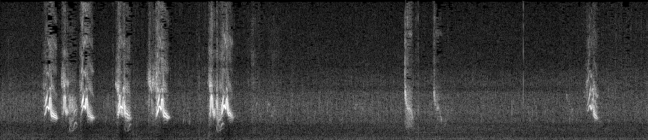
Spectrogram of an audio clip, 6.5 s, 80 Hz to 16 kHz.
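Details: Sparrows gathered on a bench at a Tenmangu shrine, Japan, on 30 January 2020, giving a fast run of about eight sharp chirps in pairs and triplets, then a few isolated chirps after a pause, over soft ambient noise.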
